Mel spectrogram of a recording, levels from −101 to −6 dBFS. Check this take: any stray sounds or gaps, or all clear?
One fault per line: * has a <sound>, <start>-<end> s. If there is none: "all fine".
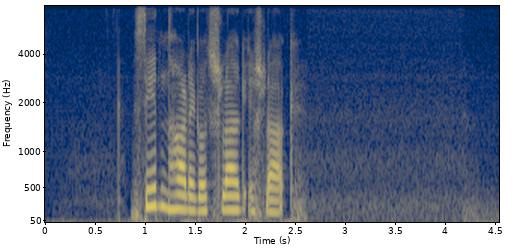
all fine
